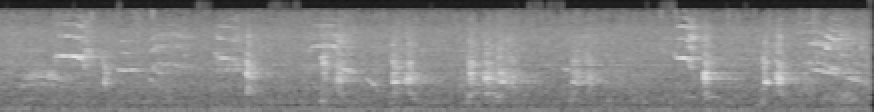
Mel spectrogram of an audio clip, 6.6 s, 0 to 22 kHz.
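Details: Excited rainy-season calling by Malayan tapir Rin, Tama Zoological Park, Japan, 16 July 2024: rapid thin squeaks and rising-falling whistled slides, several per second in bursts, over low steady hum.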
